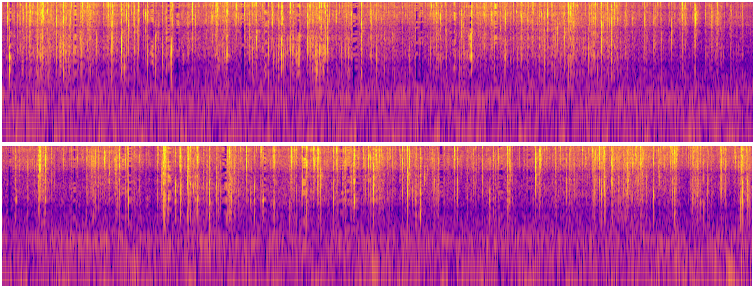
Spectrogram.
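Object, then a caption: Plastic bag of small glass beads. A plastic bag of green glass bugle beads rests on a table while long nails scratch and press it. This produces continuous bright crinkling and crackling with dense, rapid ticks, over a faint steady low hum.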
